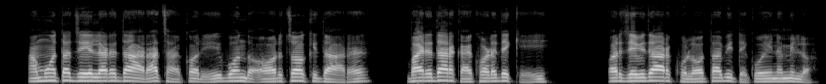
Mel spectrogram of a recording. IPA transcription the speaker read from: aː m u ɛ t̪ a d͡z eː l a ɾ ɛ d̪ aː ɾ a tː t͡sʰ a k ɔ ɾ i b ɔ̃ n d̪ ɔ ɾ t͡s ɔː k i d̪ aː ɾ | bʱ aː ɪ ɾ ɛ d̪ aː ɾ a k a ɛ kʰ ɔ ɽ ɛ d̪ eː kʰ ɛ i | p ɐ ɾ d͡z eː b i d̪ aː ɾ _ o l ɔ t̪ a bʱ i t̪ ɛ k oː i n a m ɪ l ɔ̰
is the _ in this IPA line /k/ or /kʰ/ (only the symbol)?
kʰ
